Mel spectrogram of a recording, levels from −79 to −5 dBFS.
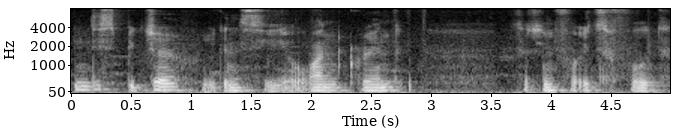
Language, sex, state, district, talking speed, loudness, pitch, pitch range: English, male, Nagaland, Kohima, 155 wpm, -19 LUFS, 105 Hz, 95-110 Hz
